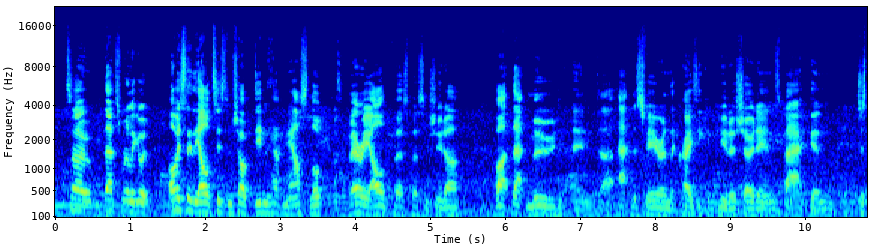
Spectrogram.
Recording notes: the P2 crew invaded PAX Australian en masse and in the process took over the Audio Technica Booth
